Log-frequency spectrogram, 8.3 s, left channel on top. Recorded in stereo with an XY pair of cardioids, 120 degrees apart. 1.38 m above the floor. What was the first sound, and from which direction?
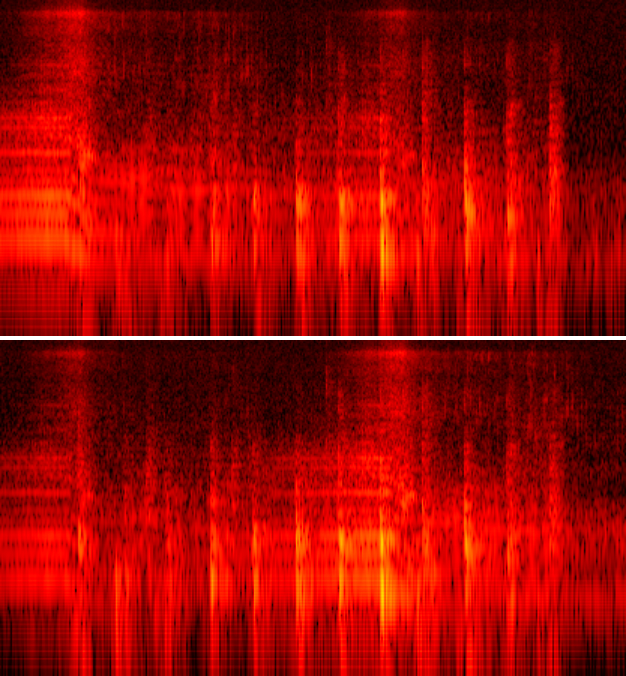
Footsteps, 65° right.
